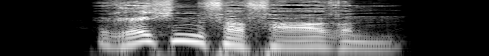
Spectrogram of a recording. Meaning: calculation method, calculation procedure
- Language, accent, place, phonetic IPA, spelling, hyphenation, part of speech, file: German, Germany, Berlin, [ˈʁɛçn̩fɛɐ̯ˌfaːʁən], Rechenverfahren, Re‧chen‧ver‧fah‧ren, noun, De-Rechenverfahren.ogg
